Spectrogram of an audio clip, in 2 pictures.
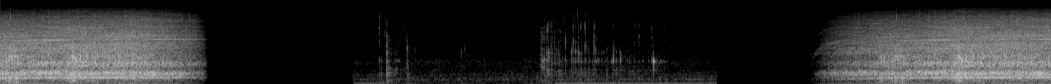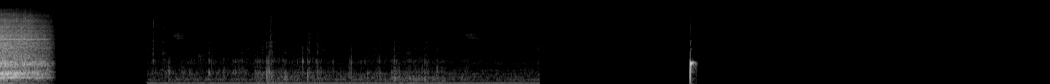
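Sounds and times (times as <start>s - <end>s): electric hand mixer running: 0.0s - 2.1s, 8.2s - 11.1s.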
